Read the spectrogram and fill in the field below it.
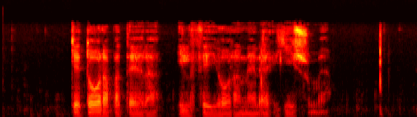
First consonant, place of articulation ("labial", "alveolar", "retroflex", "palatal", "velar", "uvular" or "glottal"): palatal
